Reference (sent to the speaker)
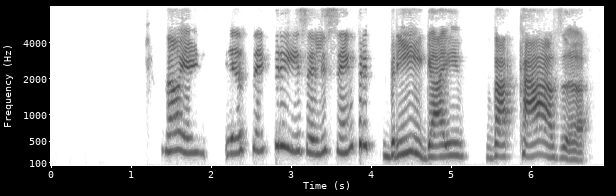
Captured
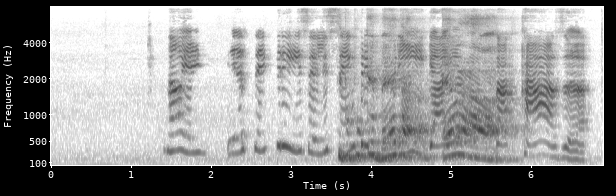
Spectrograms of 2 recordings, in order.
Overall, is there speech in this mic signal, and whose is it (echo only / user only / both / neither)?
both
